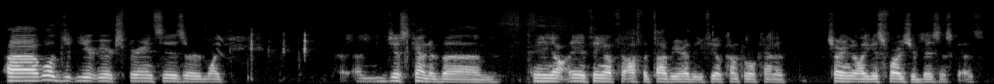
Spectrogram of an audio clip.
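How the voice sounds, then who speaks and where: A man hosting a casual interview on a video call, asking questions in a halting, loose way. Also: medium pitch, a little mellow. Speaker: host. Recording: dull lo-fi video-call audio.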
